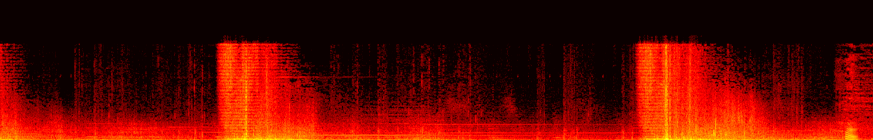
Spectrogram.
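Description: Two explosive blasts from the Confringo spell in Hogwarts Legacy, each a sudden crackling burst that decays over a few seconds, separated by a quieter stretch of game ambience with faint talk.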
